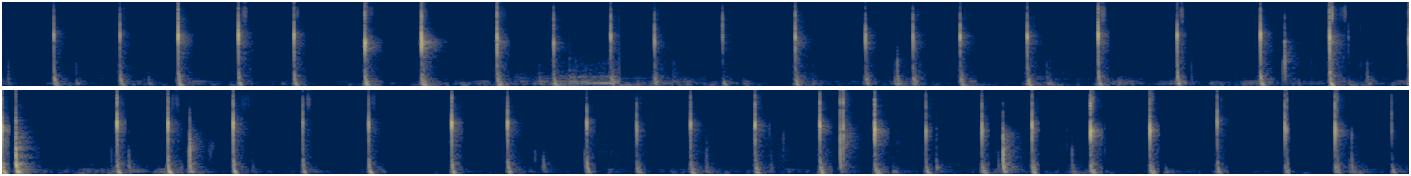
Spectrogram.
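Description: Diamond-painting drill pen tapping, picking up plastic resin drills and pressing them one by one onto the adhesive canvas: sharp, crisp clicks at about two a second, unevenly spaced.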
